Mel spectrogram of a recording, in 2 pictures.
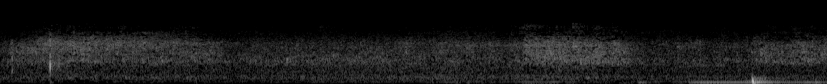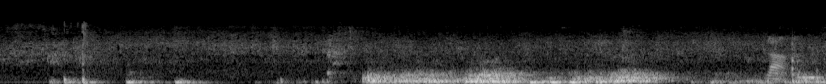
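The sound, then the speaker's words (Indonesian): Rain starting along with thunder: low knocks and rumbles first, then a dense, loud rush of rain and deep thunder rumble filling the final stretch. A man talks earlier on. “Mulai hujan ini.”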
